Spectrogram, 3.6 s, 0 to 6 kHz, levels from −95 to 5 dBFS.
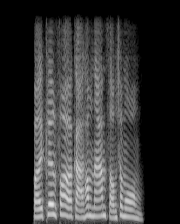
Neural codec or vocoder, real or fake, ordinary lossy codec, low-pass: codec, 16 kHz, 0.7 kbps, FocalCodec; fake; none; 5.4 kHz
